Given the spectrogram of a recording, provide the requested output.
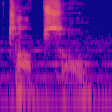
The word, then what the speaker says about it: topsail: included the four course four top sale pronounced topsail and four top gallant sale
